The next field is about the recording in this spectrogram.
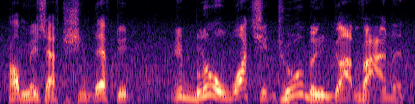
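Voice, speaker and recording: Man putting on an old country farmer, rambling, folksy, lively pitch, noisy background. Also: moderate pace, a faint crowd. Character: aging male farmer, homely and folksy.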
